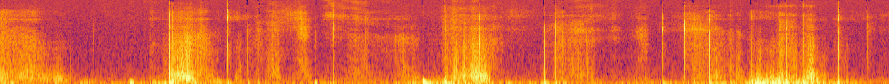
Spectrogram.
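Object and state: Wooden brush handle, scratched and tapped with nails.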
